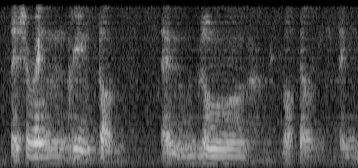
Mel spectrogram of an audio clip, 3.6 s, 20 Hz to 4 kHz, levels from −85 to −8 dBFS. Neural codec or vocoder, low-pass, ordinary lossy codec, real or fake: codec, 24 kHz, 0.9 kbps, WavTokenizer, medium music audio release; 3.6 kHz; none; fake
